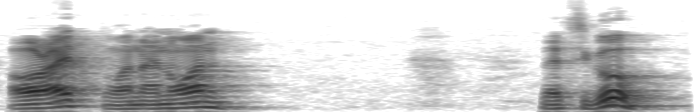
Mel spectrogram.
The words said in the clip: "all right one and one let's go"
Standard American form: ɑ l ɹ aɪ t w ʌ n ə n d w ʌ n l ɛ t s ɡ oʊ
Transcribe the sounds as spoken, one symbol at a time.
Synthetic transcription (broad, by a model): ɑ l ɹ aɪ t w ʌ n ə n w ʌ n l ɛ t s ɡ oʊ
